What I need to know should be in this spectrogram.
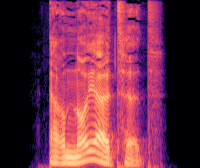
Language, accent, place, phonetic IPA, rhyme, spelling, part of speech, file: German, Germany, Berlin, [ɛɐ̯ˈnɔɪ̯ɐtət], -ɔɪ̯ɐtət, erneuertet, verb, De-erneuertet.ogg
- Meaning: inflection of erneuern: 1. second-person plural preterite 2. second-person plural subjunctive II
